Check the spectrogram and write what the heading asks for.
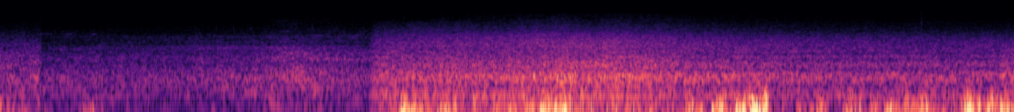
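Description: Sea surf washing onto a sandy beach, with wind gusting on the microphone; both get louder about four seconds in.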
